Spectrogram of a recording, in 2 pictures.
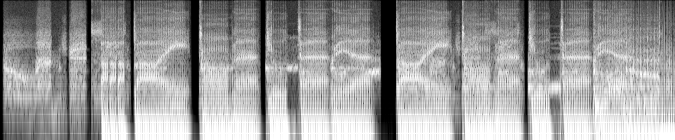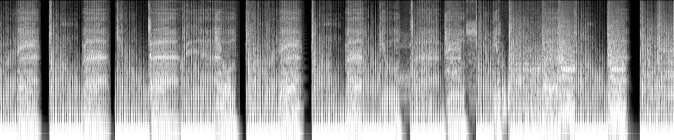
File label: Phonk Slowed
